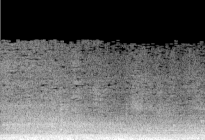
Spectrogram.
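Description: Steady low rumble of background room noise with a faint, steady high whine, and no distinct knocks or clanks.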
